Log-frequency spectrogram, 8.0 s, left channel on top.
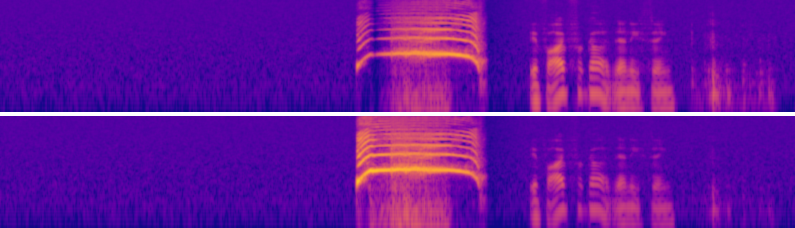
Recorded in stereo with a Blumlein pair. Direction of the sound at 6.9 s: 60° left.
